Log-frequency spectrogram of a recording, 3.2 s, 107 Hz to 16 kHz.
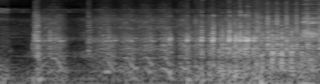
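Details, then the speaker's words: BMW engine about to be run to destruction: it fires, then fast, fairly regular ticking and knocking rides over the idle; lifter tick and engine knock. "my m52 has suffered catastrophic damage and it's not getting any oil so we're about to set it off with a bang and ironically this engine too we got some good lifter kick going on over here"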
